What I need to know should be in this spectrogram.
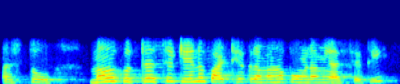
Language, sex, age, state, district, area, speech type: Sanskrit, female, 18-30, Rajasthan, Jaipur, urban, conversation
